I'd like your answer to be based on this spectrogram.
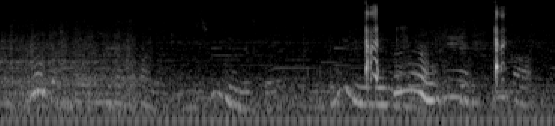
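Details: Sleepy baby with hiccups around milk feeding: two sharp, brief catches over soft infant fussing and adult talk; hiccups.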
